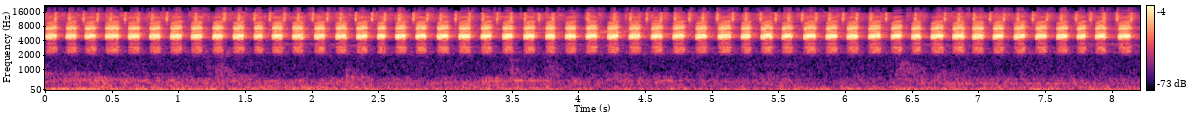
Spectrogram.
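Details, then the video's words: Cicadas singing on a summer morning: a high, shrill buzzing pulsed steadily about three times per second, each pulse an even rasping burst, the rhythm regular and unbroken throughout, with only faint low background murmur. "Morning summer cicadas sounds"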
